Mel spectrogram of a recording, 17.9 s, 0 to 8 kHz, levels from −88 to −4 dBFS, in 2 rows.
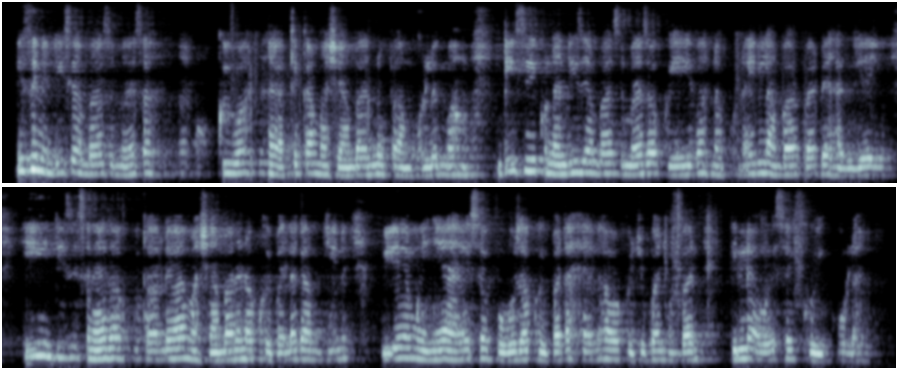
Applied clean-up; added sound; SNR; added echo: neural mask model DeepFilterNet 3.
